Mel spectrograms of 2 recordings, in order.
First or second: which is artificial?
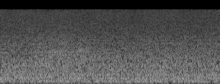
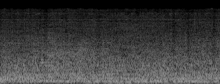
second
